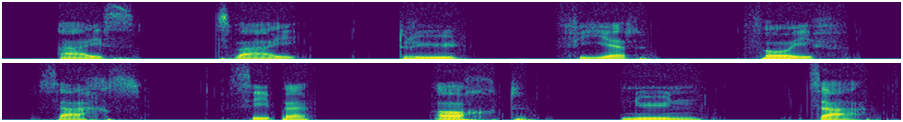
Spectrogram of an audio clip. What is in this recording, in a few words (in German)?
counting swiss de zh; languages; words n phrases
